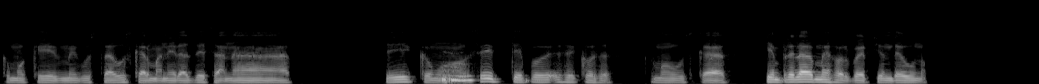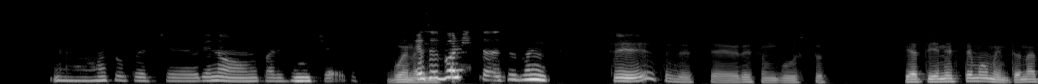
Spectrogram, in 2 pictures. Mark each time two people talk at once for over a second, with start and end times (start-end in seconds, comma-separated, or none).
none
